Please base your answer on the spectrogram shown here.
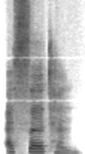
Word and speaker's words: ascertain: So here, and the stress is on the 3rd syllable.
